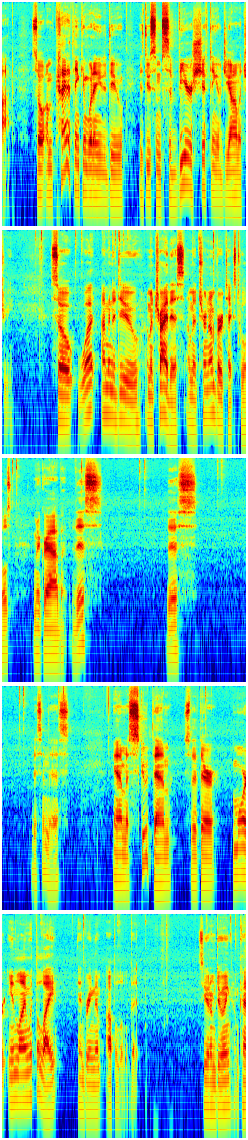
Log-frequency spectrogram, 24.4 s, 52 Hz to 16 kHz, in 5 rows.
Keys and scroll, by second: 3.0 u, 9.6 v.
